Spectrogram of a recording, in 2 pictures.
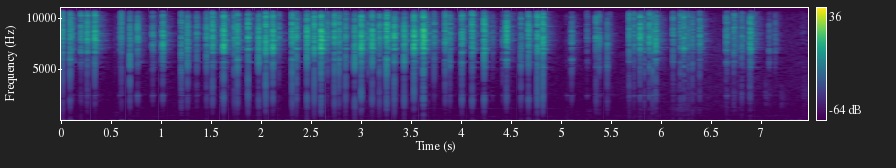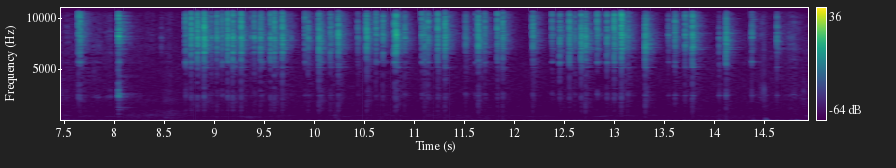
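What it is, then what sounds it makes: Crackle glass globe lamp. A large hollow crackled-glass globe lamp with fairy lights inside is held in both hands and tapped and scratched with long acrylic nails. Dozens of quick, bright, clicking taps and scratches with almost no ring come in dense runs, with a brief lull around the eight-second mark before they pick up again.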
